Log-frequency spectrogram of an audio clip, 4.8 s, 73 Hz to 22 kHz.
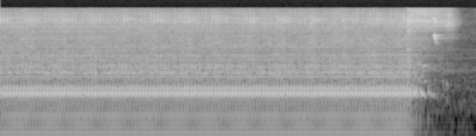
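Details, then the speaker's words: Kobalt Quiet Tech 26-gallon oil-free air compressor, second failure, one cylinder's torn piston cup already replaced: steady hum with a faint rhythmic squeak at about four per second until shutoff, coming from the other cylinder, whose piston cup is worn and needs replacing. "this one was the one that was most damaged but I can tell that there's some squeaking noise coming from this one so this one's worn to the point of needing to be repl"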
